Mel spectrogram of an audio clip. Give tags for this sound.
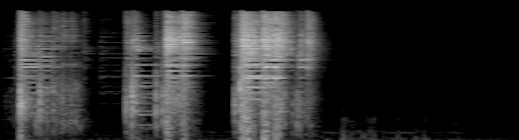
Falling; body; steel; scrap; hit; metal

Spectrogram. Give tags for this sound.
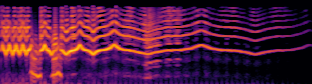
critter; synth; animals; alien; animal

